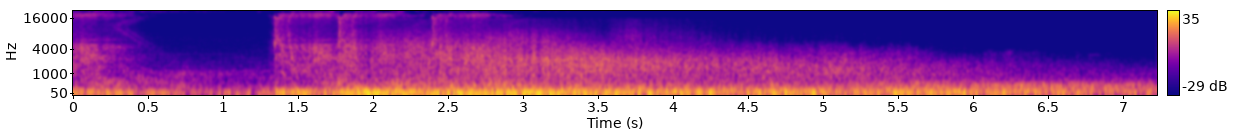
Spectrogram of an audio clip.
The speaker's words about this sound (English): Railguns armed. Firing.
